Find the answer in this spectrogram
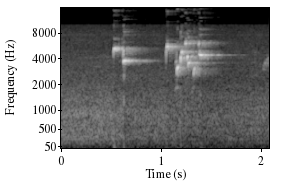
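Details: A Moroccan goldfinch's dawn song: a clear high whistled note, then after a short gap a busy cluster of sharp, tinkling chirps.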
